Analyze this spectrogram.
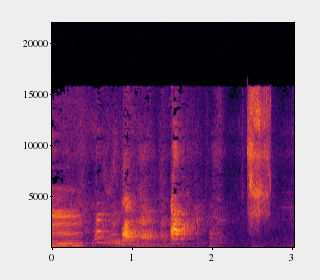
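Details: Rottweilers kept together as a group, filmed after being given playful makeup; a few short, rough barks spaced about half a second apart, with human speech and laughter around them.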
